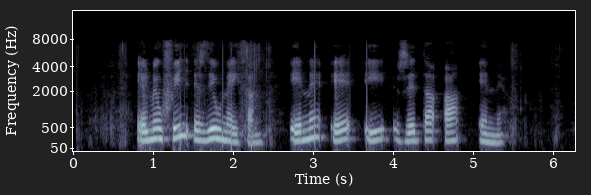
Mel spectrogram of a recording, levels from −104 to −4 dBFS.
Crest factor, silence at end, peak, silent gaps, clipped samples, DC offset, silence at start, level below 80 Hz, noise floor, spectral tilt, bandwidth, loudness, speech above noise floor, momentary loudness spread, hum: 18 dB; 0.9 s; -22 dBFS; none; under 0.1%; under 0.1%; 0.8 s; -76 dBFS; -77 dBFS; -6.5 dB/octave; 8 kHz; -39 LUFS; 39 dB; 12 LU; none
